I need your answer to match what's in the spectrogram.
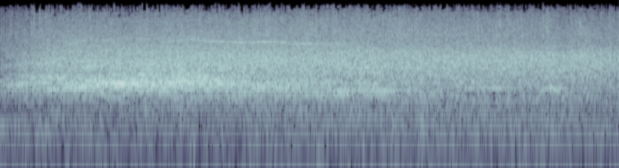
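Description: An audience applauds steadily for about six seconds to honor the Romney family's legacy of public service, a dense, even wash of clapping that swells slightly early on and then holds at a constant level with no voices over it.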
